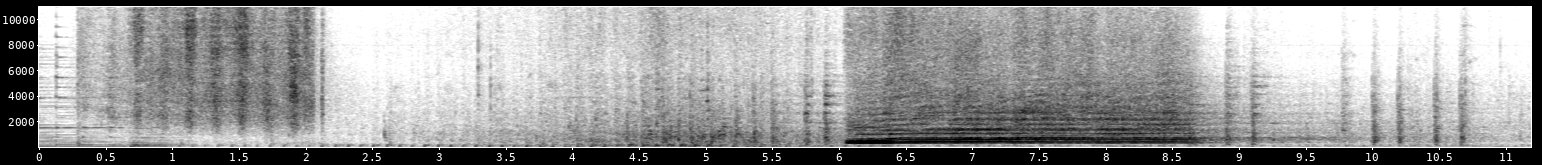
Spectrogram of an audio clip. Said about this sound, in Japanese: 今回の放送は蒸気機関車の汽笛を合図に始まりましたが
